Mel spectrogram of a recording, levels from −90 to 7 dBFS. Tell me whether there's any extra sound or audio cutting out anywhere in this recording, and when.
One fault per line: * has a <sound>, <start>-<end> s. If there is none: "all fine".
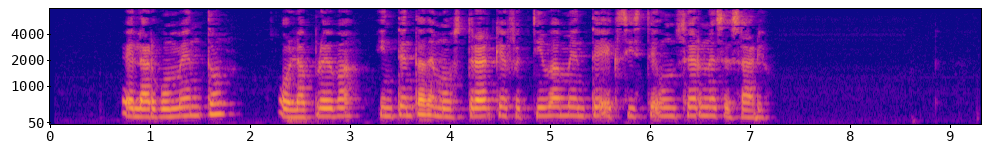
all fine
